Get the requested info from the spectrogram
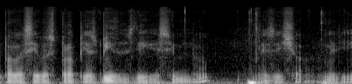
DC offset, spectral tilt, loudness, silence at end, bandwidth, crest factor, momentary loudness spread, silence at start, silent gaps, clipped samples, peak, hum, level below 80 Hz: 0.4%; -6.5 dB/octave; -22 LUFS; 0 s; 15.5 kHz; 18 dB; 9 LU; 0 s; none; under 0.1%; -2 dBFS; none; -26 dBFS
